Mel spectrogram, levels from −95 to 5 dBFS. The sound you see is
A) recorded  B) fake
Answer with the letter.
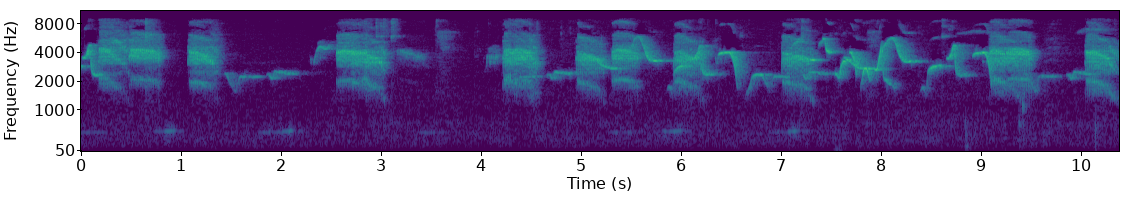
A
